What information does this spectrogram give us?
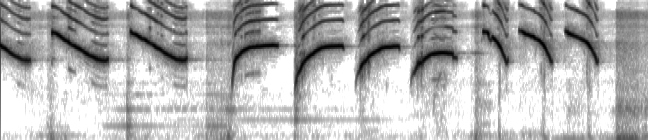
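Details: Pure white canary uttering loud clear whistles: long downward slides first, then rising curved notes, then quicker falling notes, each separated by short silences.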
